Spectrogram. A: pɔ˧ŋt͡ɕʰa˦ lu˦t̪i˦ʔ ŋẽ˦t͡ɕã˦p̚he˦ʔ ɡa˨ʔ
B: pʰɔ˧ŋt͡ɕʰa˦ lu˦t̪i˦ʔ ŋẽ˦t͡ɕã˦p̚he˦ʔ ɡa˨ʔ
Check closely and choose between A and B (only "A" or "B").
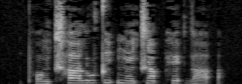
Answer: B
